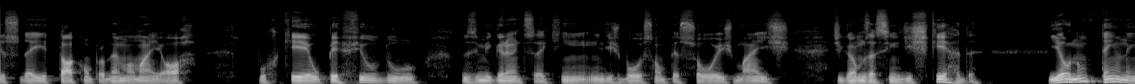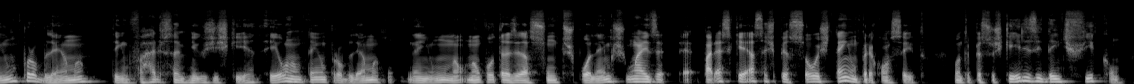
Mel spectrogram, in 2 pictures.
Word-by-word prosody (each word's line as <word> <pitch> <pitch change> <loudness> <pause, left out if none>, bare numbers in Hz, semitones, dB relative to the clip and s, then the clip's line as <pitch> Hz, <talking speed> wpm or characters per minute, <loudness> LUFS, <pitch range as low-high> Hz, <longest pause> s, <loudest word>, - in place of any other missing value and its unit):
isso 95 - -6
daí 90 +1 +1
toca 90 0 0
um 85 - -2
problema 85 +1 -1
maior, 80 +1 -1 0.6
porque 90 -1 +2
o 85 - +2
perfil 100 +2 0
do 85 -4 -1 0.4
dos 95 -4 -2
imigrantes 90 -2 +1
aqui 80 +1 -5
em 85 0 0
Lisboa, 85 0 -1
são 80 0 -5
pessoas 85 +1 -1
mais, 85 -1 -3 0.4
digamos 90 -1 +2
assim, 85 0 +1
de 80 - -2
esquerda. 115 +9 +1 0.7
E 105 - +4
eu 120 +4 +8
não 125 +5 +5
tenho 135 -2 +2
nenhum 105 +6 +2
problema, 110 - 0 0.2
tenho 85 -2 -1
vários 95 +5 -5
amigos 90 -2 -1
de - - -7
esquerda, 95 +6 -4
eu 100 +6 +2
não 125 -5 +3
tenho 110 +1 0
um - - +1
problema 90 +4 0
com - - -15
nenhum, 90 +3 +1
não 95 - +1
não - - -11
não - - +1
vou 110 +1 -1
trazer 95 -3 +3
assuntos 100 +1 -1
polêmicos, 95 +9 +1
mas 125 -1 +4
é - - -1 0.2
é - - -7
parece 140 +1 +1
que - - +1
essas 140 -1 -1
pessoas 125 +2 0
têm 150 +6 +2
um 125 - +3
preconceito 85 -6 -3 0.3
contra - - -1
pessoas - - -4
que 130 - 0
eles 150 +2 +2
identificam, 130 - -1
90 Hz, 165 wpm, -24 LUFS, 85-115 Hz, 0.7 s, eu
